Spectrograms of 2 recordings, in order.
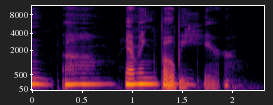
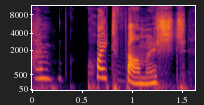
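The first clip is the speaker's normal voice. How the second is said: put-on English orphan accent; 10 semitones higher than usual. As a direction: plead politely as a Cockney waif. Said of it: "give me a little sample?".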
